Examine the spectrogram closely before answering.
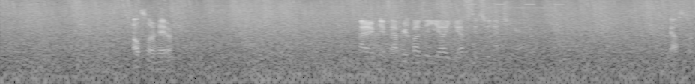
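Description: Gunfire and explosions rumble in a busy battle.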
